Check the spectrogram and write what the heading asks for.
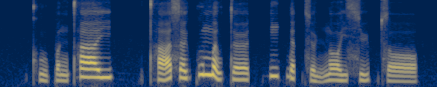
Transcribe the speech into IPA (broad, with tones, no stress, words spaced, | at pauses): kʰuː˨˩pɐ˨ŋt̪ʰaː˥j | t̪ʰaː˨˥sɐ˧jkʷɐ˥mɐ˨˧w t̪œː˧t̚ | iː˥k̚lɐ˧t̚sɵ˨˩ɥ n̪ɔː˨jsyː˨˥p̚ t͡sɔː˨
